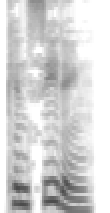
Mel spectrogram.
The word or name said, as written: conceding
